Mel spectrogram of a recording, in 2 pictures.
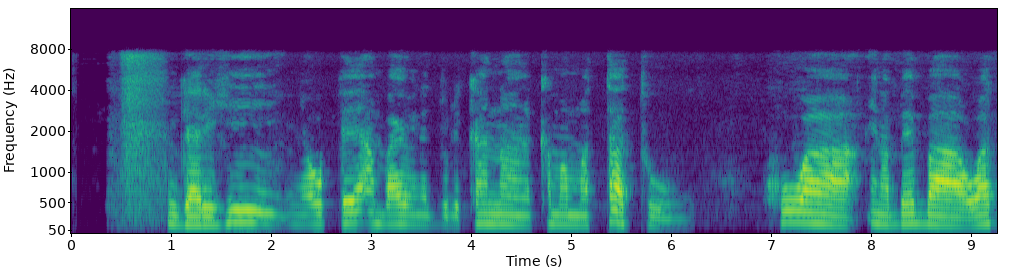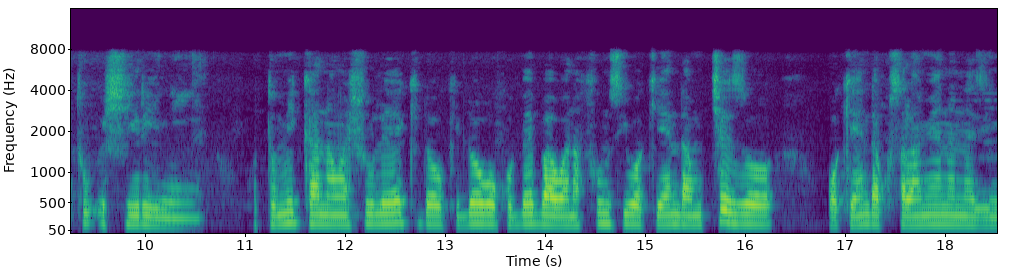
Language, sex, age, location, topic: Swahili, female, 25-35, Wajir, finance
